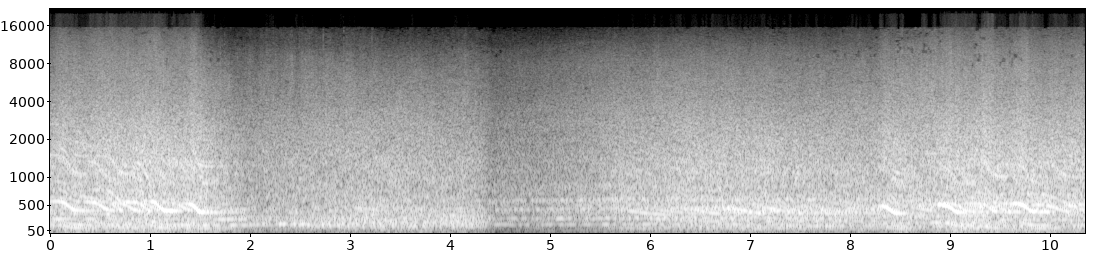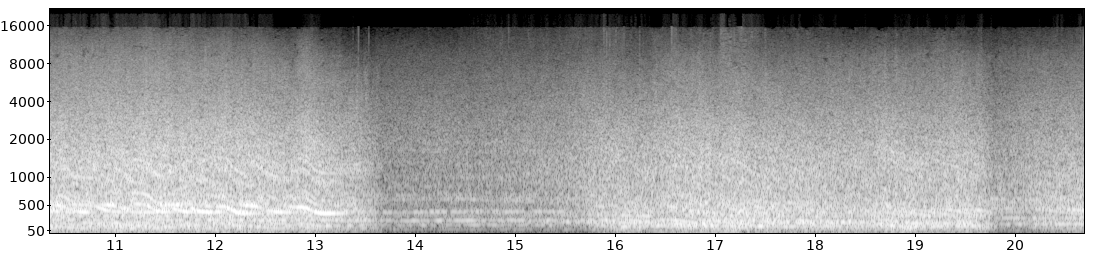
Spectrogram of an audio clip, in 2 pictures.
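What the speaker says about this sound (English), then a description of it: "we're going to hear all the trucks going around this 1 mile track here at Phoenix" Racing trucks lapping the one-mile Phoenix Raceway oval, a loud continuous engine roar that swells and fades as packs pass, with dips near 4.5 and 14 seconds before building again.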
